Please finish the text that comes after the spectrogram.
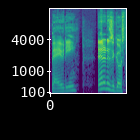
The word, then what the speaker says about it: Bodie: Is it Bodie? They want you to say it like that. Bodie.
